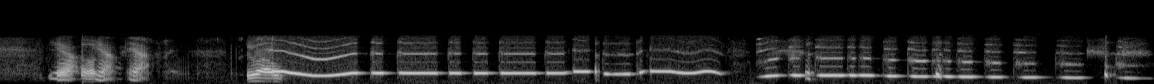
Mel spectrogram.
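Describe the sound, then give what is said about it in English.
A slide whistle plays a slow Christmas carol tune, its pitch wavering and gliding between held notes, then ending in a choppy run of short, slowly descending tones. “come on, a little slide whistle Christmas carol.”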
